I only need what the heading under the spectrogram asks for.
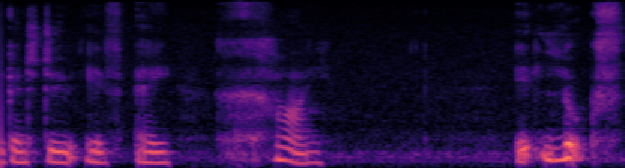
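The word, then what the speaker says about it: χ: It transliterates into English as CH, but whereas in English we pronounce it a ch sound, in Greek we should pronounce it more of a ch, rather like the CH in the word loch, for example. So not a ch, but a ch.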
